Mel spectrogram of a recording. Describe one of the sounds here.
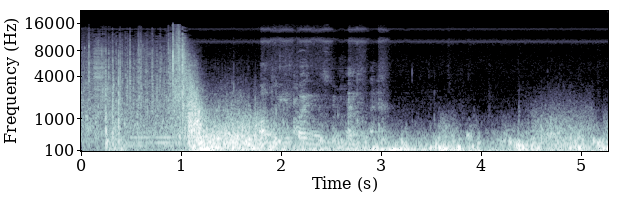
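Water gurgles and rumbles, muffled, underwater.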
